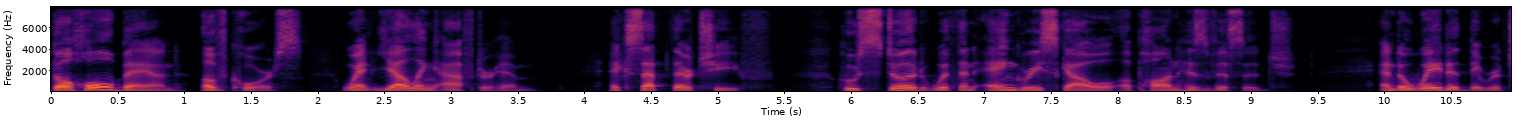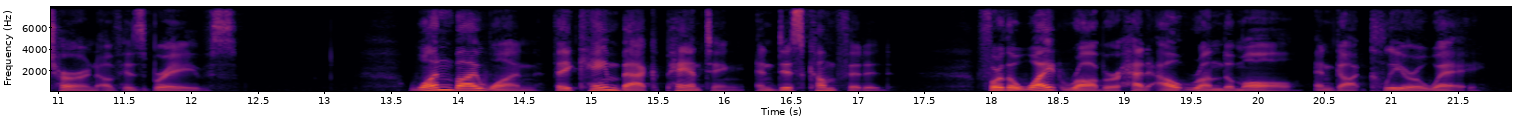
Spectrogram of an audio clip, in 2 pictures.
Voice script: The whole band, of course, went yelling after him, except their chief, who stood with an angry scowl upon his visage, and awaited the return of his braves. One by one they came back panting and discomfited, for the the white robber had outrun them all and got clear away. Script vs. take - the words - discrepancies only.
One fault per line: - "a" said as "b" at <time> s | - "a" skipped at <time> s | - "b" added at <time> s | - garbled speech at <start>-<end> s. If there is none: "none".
- "the" skipped at 18.2 s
